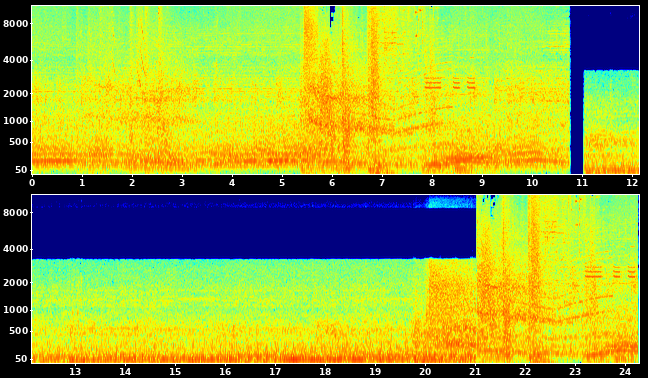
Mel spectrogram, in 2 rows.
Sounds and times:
Car: 0.0 - 24.2.

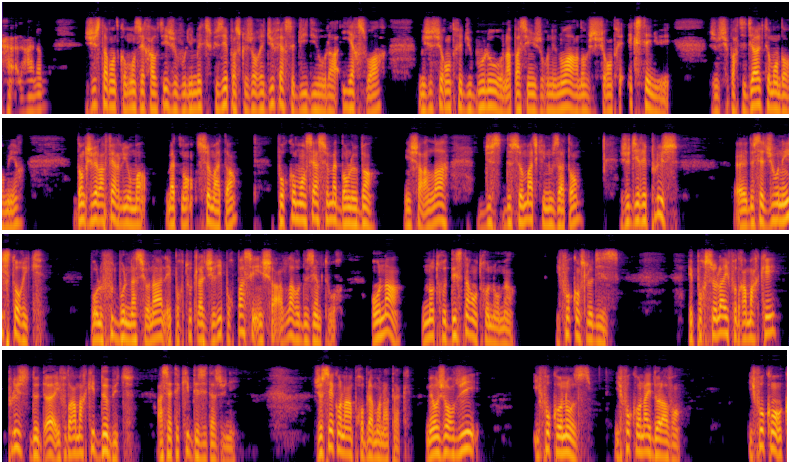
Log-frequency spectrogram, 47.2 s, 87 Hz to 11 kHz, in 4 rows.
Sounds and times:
Speech: 0.0 - 12.2, 12.9 - 22.0, 22.8 - 24.3, 24.9 - 33.0, 33.9 - 39.0, 40.1 - 42.6, 43.4 - 45.7, 46.6 - 47.1.

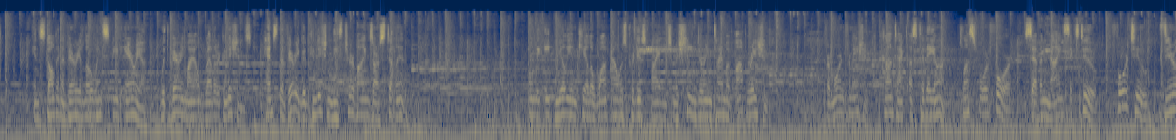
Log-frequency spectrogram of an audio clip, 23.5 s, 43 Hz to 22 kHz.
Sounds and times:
Music: 0.0 - 23.5
Speech: 0.6 - 8.2, 10.6 - 15.4, 16.5 - 23.5.

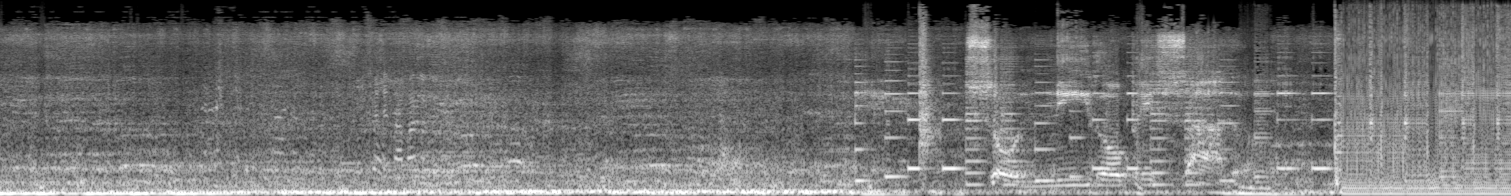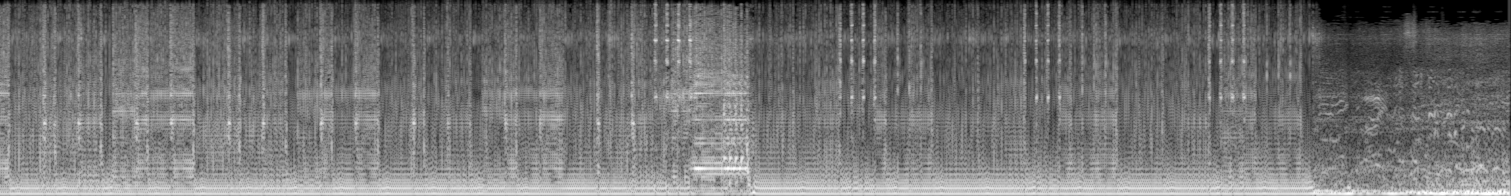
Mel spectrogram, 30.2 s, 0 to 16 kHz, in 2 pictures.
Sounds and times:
Music: 8.5 - 28.3.

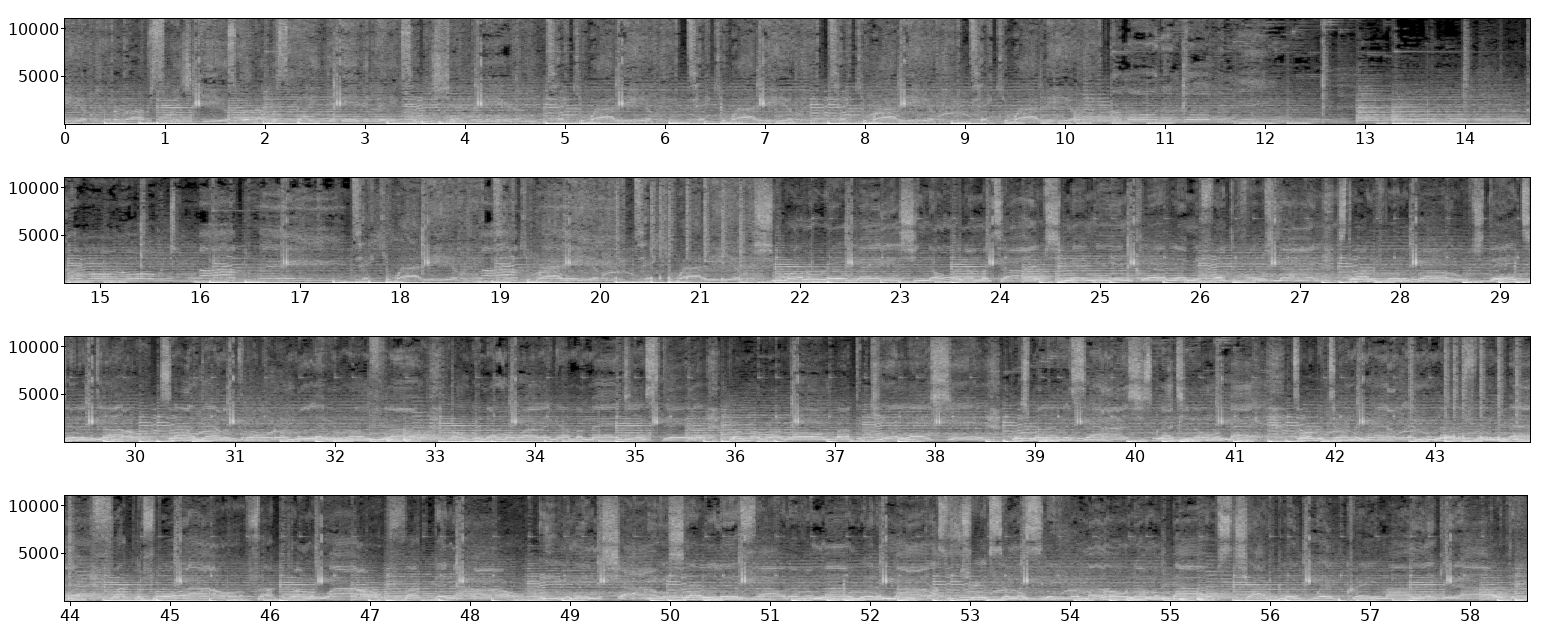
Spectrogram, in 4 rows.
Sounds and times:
Soundtrack music: 0.0 - 58.5.

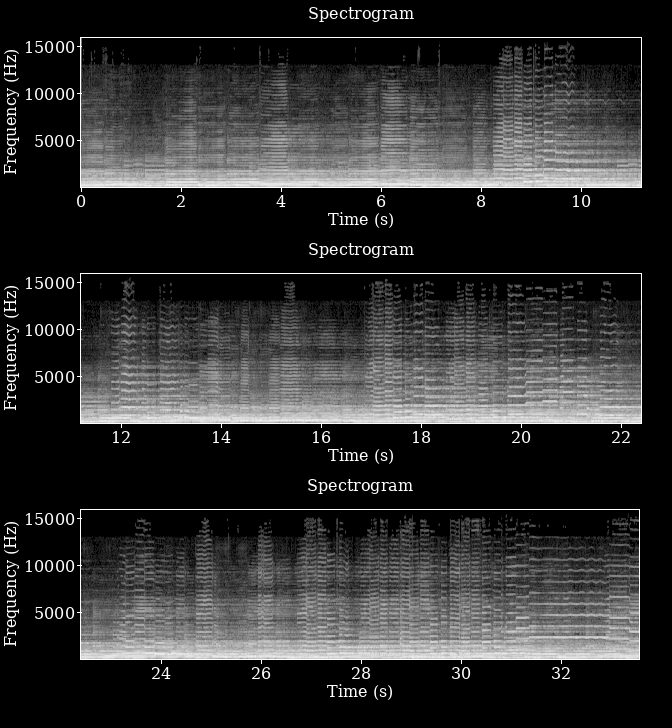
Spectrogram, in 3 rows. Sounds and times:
Brass instrument: 0.0 - 33.5.

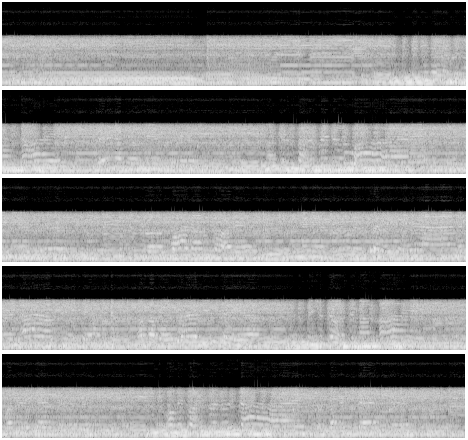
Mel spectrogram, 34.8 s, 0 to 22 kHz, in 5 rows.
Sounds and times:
Strum: 0.0 - 34.7.

